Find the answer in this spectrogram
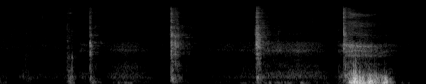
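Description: A hoe chopping into dry, hard ground: about five separate strikes roughly a second apart, the last one near the end the loudest, with a deep thud.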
